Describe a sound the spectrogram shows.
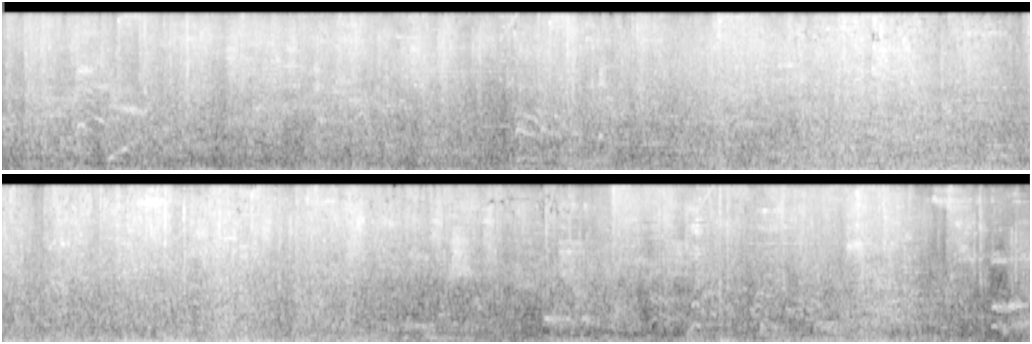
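Fantasy battle effects crackle, clash and explode in quick bursts.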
